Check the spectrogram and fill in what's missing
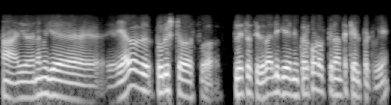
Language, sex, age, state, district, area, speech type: Kannada, male, 18-30, Karnataka, Shimoga, rural, conversation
